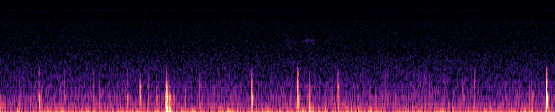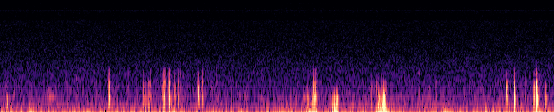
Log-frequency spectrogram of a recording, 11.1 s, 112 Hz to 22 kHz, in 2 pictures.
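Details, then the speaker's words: Normal active bowel sounds through a stethoscope on the abdomen about 3 hours after a meal: scattered soft clicks and gurgles, frequent and irregular, over a low hum. "今は、食後3時間後ぐらいで、ちょうどお腹がよく動いている時間だと思います。"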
